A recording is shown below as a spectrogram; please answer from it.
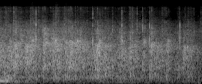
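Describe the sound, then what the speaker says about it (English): An audience breaks into applause for a film institute class, a dense continuous clapping that holds at full strength for about two seconds, close and loud, with no speech over it. "Give yourselves a round of applause."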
